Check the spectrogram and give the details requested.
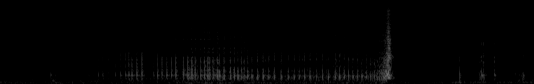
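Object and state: Plastic carrying case.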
